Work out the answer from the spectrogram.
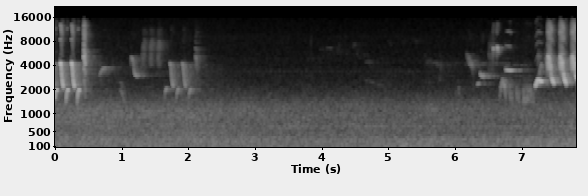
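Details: Nocturnal song of a common nightingale at the Żerań Canal, 23–24 April 2022: a phrase of sharp repeated notes, a long pause of steady background hiss, then a new phrase of slurred notes ending in five loud, evenly spaced chips.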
